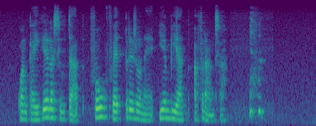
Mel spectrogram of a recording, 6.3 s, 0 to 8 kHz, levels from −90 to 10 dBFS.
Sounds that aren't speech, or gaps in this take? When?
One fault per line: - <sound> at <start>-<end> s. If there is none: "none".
- cough at 5.0-5.3 s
